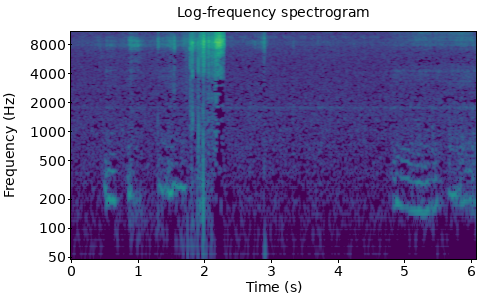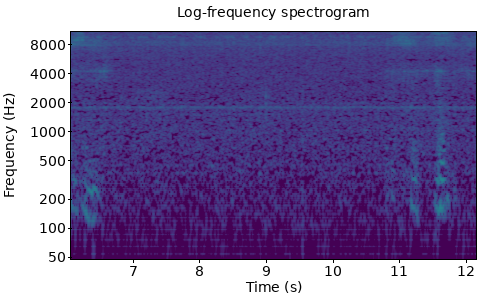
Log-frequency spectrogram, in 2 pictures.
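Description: A Cavalier King Charles Spaniel snores in slow, rasping, throaty bursts spaced a few seconds apart.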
